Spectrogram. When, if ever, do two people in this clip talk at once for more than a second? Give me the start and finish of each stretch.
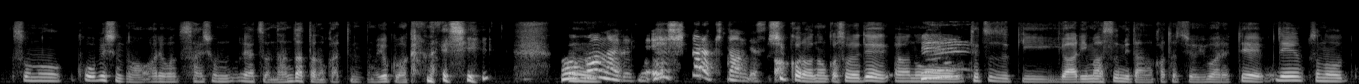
none

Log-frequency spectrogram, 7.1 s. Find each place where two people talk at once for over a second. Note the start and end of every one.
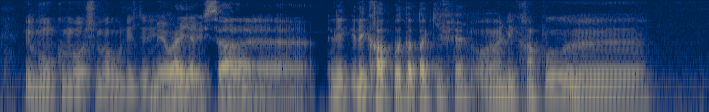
none

